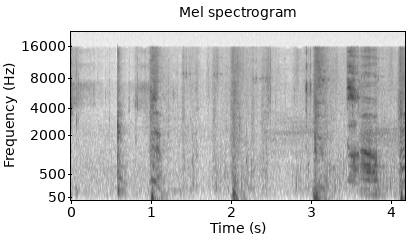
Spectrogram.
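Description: Heavy blows land with dull thuds.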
